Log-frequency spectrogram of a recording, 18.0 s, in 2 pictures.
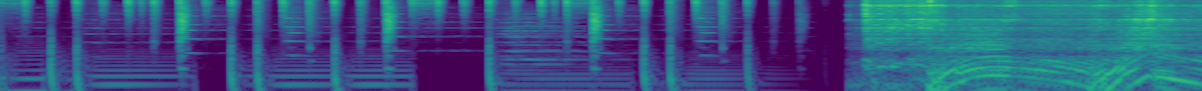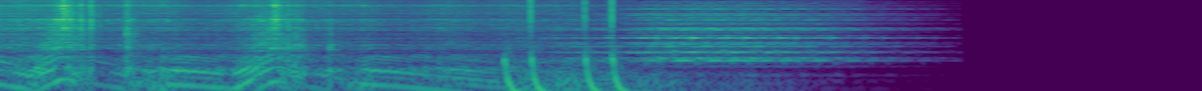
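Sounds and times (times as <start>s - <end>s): music: 0.0s - 6.2s, 12.8s - 16.2s
car engine revving: 6.4s - 13.8s.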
